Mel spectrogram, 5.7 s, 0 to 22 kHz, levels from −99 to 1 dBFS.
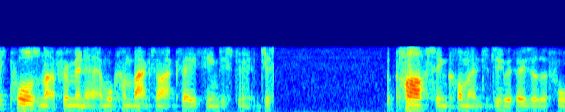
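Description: The whole clip carries the GSM full-rate codec's buzzy, gravelly roughness, squeezed into a 300 Hz to 3.5 kHz phone band, consistent with a 13 kbps full-rate call. From 2.35 to 4.11 s there's an intermittent contact: a loose connection crackles and drops out for about a second, leaving just faint hiss. Then at 5.00 to 5.05 s you get lost GSM frames, about 40 ms patched by repeating the last good frame, which fits two dropped 20 ms frames and comes out as a brief metallic ring.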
